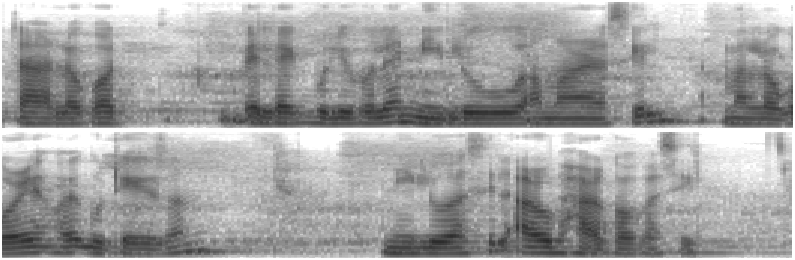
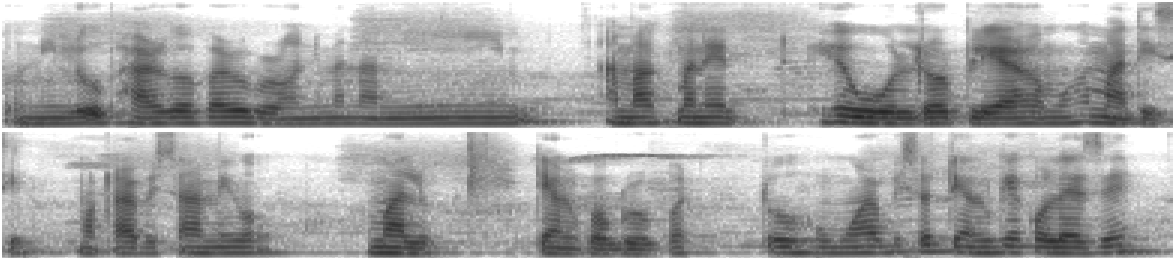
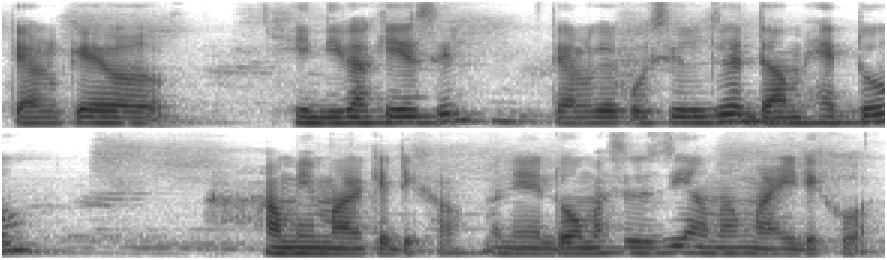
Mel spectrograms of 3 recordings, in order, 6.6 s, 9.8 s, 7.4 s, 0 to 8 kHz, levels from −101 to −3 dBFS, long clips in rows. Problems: none marked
